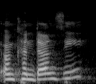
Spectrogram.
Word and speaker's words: Okandze: Okandze?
